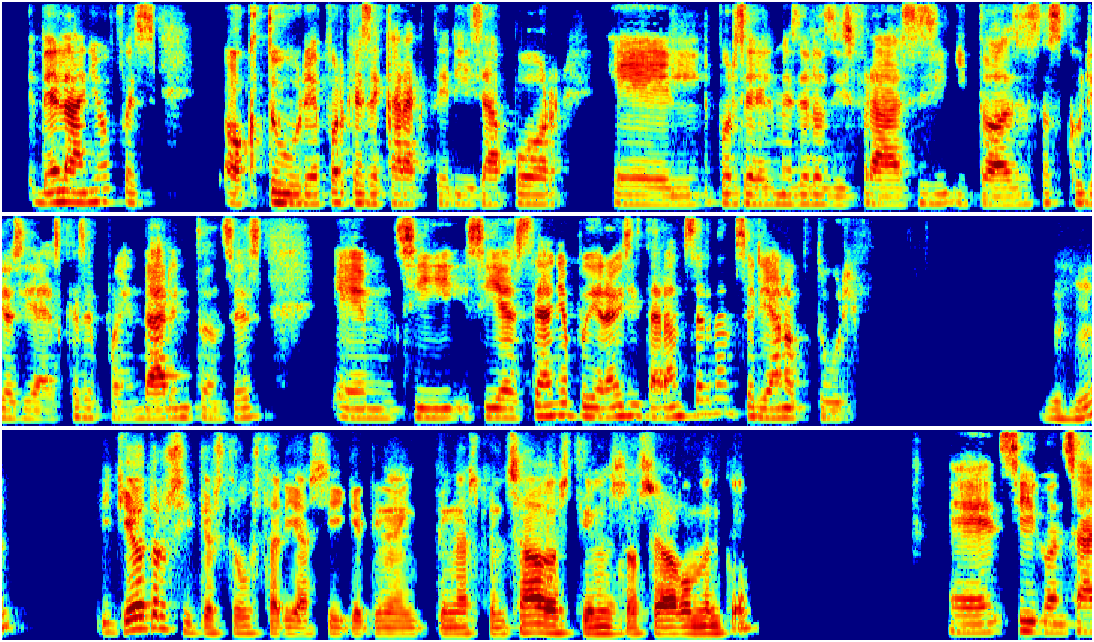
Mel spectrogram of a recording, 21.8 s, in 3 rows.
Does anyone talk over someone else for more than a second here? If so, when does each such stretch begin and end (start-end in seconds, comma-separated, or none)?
none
